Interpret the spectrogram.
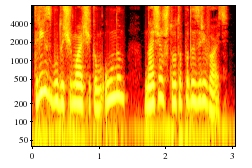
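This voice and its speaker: Woman narrating an audiobook calmly. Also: medium pitch, fairly quick, husky. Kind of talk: scripted narration.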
